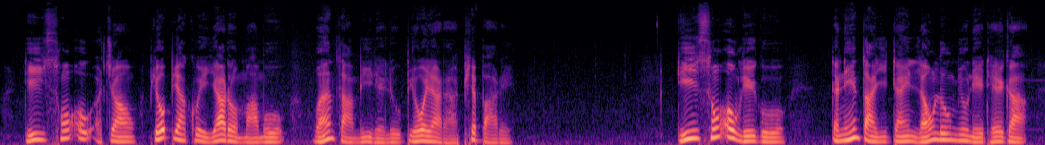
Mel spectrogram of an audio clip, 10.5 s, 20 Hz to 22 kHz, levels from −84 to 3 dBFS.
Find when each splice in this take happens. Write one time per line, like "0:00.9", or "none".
0:01.4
